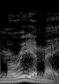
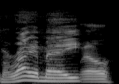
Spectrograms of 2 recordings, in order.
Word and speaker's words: Mariah May: May wrestled Diana perzo Mariah she she did Mariah May well she may what no Mariah May is her name it's not Maria May it's Mariah may you said Maria May it's Mariah May and she was against di danana danas she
